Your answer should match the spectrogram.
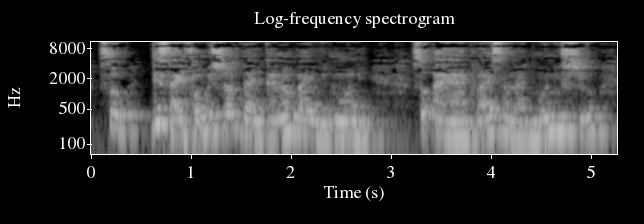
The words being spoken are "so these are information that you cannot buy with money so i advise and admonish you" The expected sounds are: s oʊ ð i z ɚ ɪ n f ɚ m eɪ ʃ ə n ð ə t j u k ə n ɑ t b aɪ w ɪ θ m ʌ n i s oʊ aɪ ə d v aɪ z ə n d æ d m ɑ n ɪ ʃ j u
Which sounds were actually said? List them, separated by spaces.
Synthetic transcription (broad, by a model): s oʊ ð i s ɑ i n f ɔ m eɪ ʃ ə n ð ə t j u k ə n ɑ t b aɪ w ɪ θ m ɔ n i s oʊ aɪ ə d v aɪ s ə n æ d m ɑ n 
